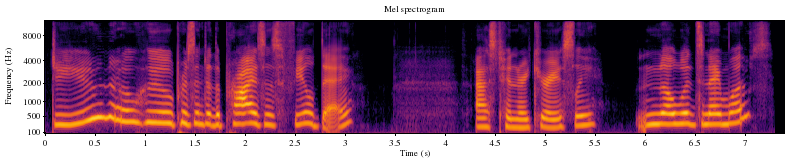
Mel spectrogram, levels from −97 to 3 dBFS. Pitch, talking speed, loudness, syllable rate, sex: 290 Hz, 140 wpm, -19 LUFS, 4.3 syllables/s, female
